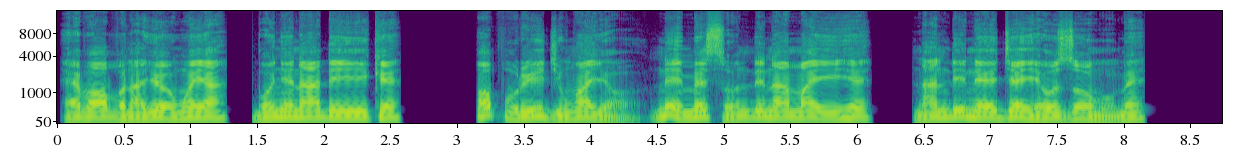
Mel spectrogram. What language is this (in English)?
Igbo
